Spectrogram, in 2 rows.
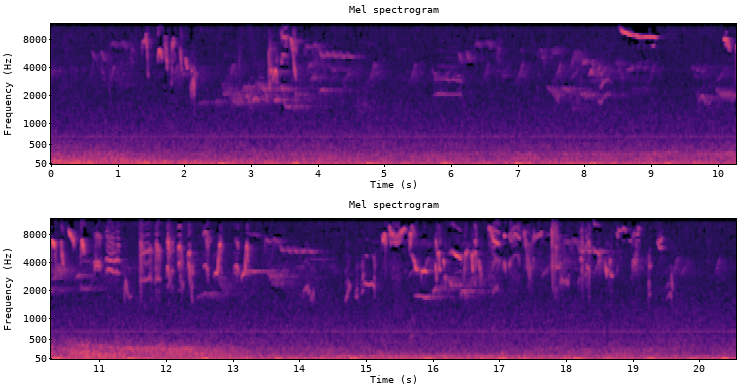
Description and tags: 21 Renato Mendes Mod 4 exer 2 e
music, sound, work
